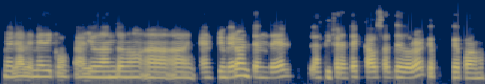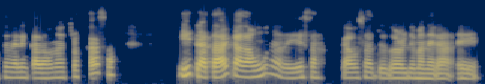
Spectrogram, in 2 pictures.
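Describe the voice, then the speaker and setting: A woman's voice: on the low side, moderate pace, vocal fry. A woman hosts an online talk, chatty and affirming as she moves the conversation along. Her voice sounds dry, with no room echo. The recording is dull and lo-fi. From Puerto Rico. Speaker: host.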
